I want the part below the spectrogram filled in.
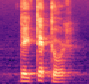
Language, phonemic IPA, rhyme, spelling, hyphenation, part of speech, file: Dutch, /ˌdeːˈtɛk.tɔr/, -ɛktɔr, detector, de‧tec‧tor, noun, Nl-detector.ogg
- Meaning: detector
